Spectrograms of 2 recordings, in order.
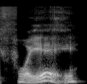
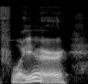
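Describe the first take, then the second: First: It is said the Canadian, French-like way. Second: It is said the American way.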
